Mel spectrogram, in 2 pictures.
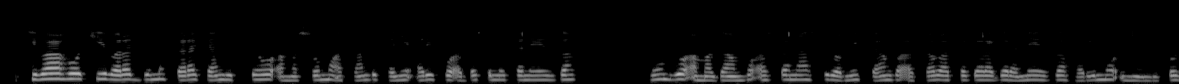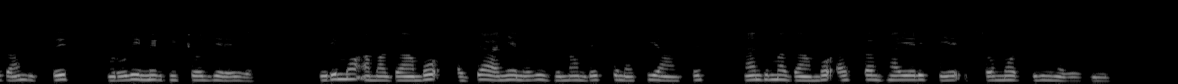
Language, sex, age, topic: Kinyarwanda, female, 18-24, education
